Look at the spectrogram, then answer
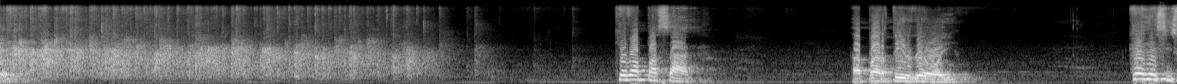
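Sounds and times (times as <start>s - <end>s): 
audience applause: 0.0s - 5.0s
speech: 6.2s - 7.0s, 8.5s - 9.6s, 11.3s - 11.7s.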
